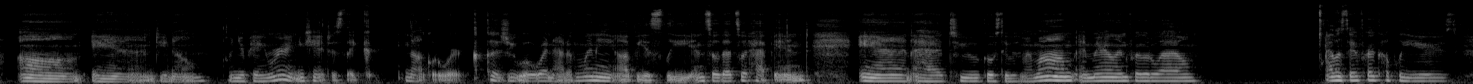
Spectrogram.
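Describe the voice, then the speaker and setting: A woman speaks at a moderate pace with an American accent. The recording is very clean, with a silent background. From New Jersey. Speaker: poet and musician, vlogger. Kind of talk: casual chat.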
